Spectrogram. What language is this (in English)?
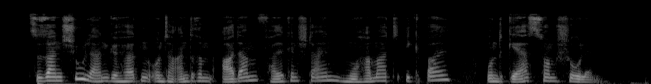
German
